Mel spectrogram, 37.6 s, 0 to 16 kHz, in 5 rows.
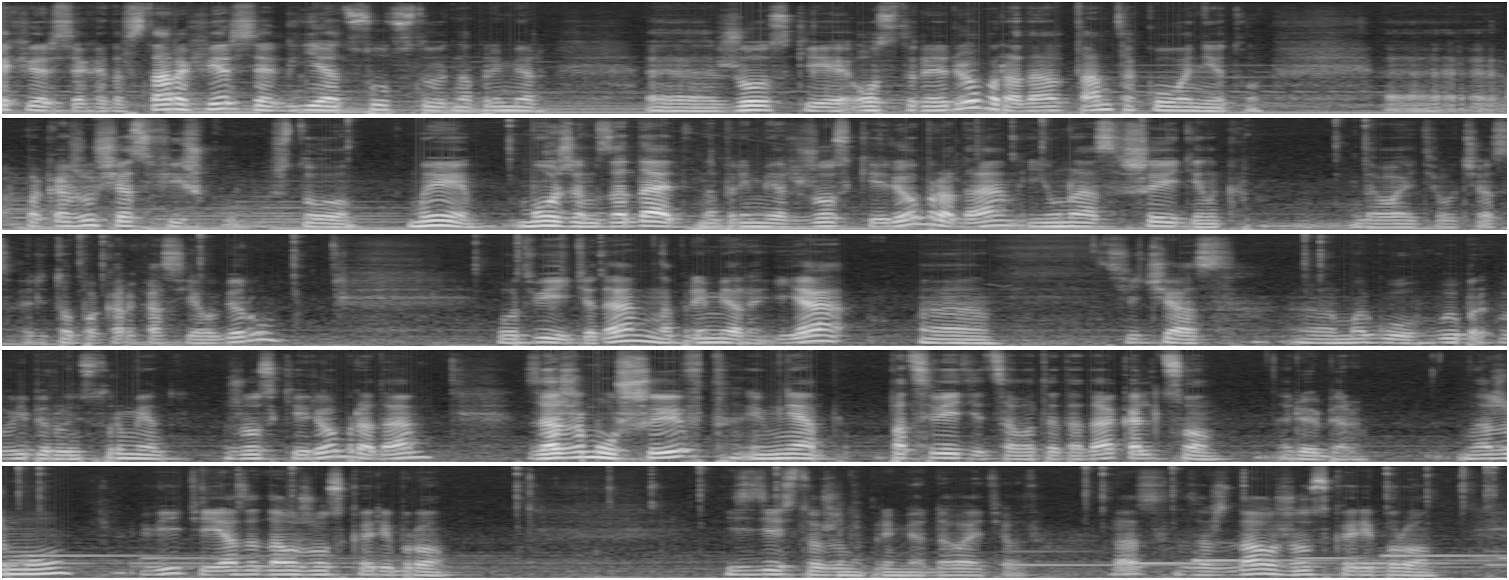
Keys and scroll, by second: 6.1 ctrl+z.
